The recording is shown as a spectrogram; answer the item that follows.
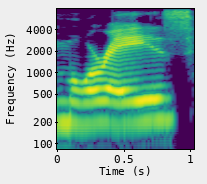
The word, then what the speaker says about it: mores: And actually, D is pronounced, it's kind of funny, it's pronounced like mores.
